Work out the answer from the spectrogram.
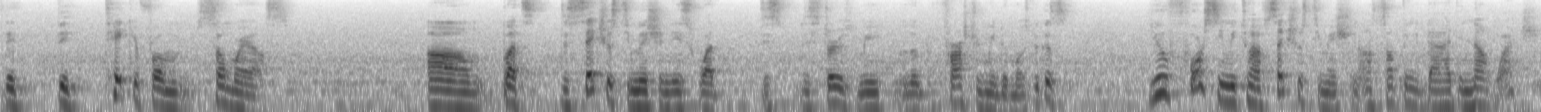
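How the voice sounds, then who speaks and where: A woman in her thirties in a rambling personal monologue, agitated and repetitive, with many restarts. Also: a bass voice. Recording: noisy home recording.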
